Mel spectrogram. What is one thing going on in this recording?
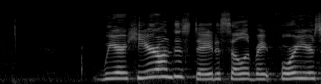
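A second young woman begins speaking brightly into a microphone.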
